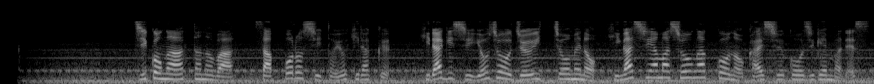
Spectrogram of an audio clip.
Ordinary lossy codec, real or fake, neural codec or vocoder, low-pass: none; real; none; none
